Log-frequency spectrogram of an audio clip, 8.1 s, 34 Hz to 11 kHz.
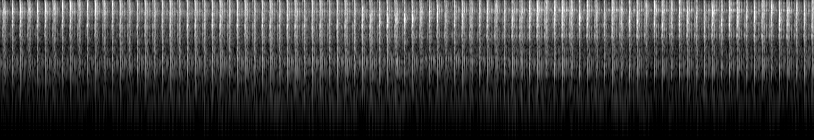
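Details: Rapid, regular sharp tapping, about 4 pulses a second, from a radial shockwave therapy device on tender shoulder muscles in a university student. Shoulder pain is from carrying a heavy backpack. First-ever shockwave session, chiropractic treatment.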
